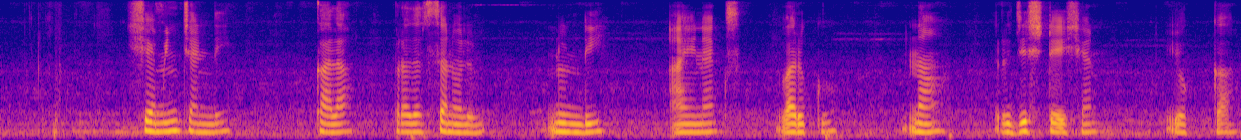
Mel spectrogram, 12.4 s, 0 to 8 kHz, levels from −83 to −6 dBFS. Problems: none marked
